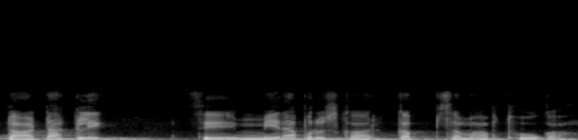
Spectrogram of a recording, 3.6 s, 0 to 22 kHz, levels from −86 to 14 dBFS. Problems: background sounds at intervals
